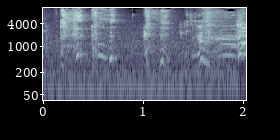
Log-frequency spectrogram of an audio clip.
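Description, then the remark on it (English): A person fakes a string of coughs, about five short, raspy bursts in quick succession, a staged imitation of coughing all night as a child to stay home from school, with no talking. “I stayed up all night coughing.”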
